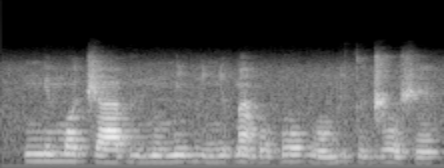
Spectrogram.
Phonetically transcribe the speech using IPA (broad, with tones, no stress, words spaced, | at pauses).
ŋe˧mɔ˧ t͡ʃaː˧ɓɨ˧nũ˧ nĩ˦ɓɨ˧ɲə˦ ɓã˧ɓo˨ ɓoː˦bɔ̃˨˦ bi˧tu˨d͡ʒoː˦˨ʃɛ̃˧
